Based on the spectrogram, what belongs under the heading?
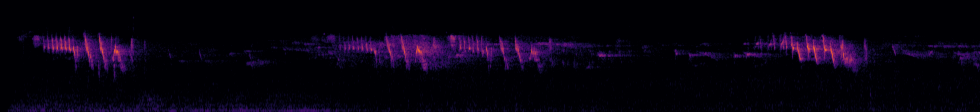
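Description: Songbird singing: three bouts of rapid, falling chirps, about a second in, again from about five to nine seconds, and once more around twelve seconds.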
